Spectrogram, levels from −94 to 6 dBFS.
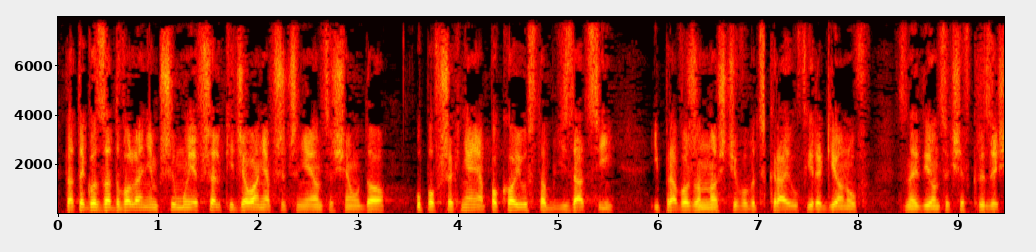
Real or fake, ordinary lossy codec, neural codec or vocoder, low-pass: real; none; none; none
